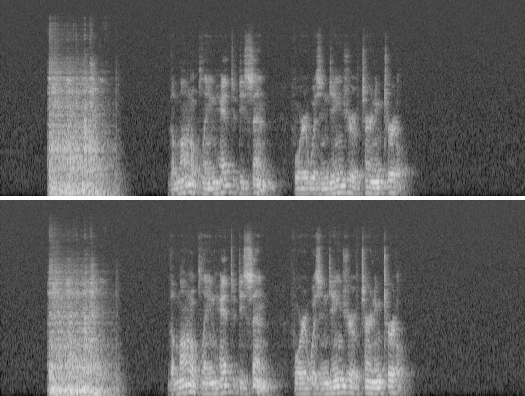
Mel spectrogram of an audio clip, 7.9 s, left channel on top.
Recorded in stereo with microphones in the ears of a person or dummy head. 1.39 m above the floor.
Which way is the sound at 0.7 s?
10° left (ahead or behind).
